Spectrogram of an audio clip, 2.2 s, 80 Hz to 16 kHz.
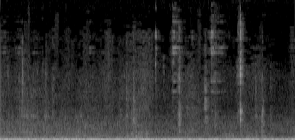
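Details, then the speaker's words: Hyundai i10 after replacing front discs and pads, test drive: low road rumble, no squeal, scrape or grinding; earlier squeal when slowing was the fully worn pad's shim/wear indicator catching the disc. Brakes need slight bedding in, but quiet now. "And yeah, it's fine now, no problems at all. Obviously the brakes will need bedding in slightly, but there's no noise."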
